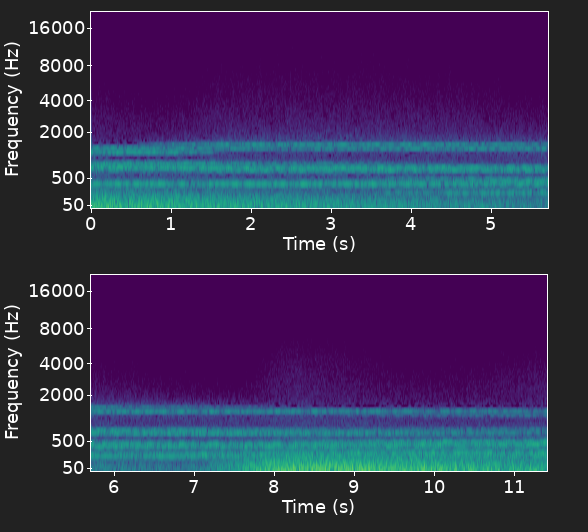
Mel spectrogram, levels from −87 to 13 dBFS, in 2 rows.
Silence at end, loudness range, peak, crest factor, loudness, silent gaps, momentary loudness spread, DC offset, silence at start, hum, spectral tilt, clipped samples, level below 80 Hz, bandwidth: 0 s; 8 LU; -10 dBFS; 16 dB; -31 LUFS; none; 10 LU; under 0.1%; 0 s; none; -10.5 dB/octave; under 0.1%; -30 dBFS; 2.6 kHz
